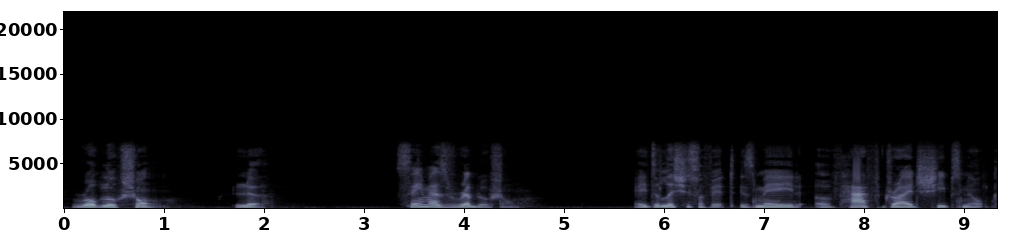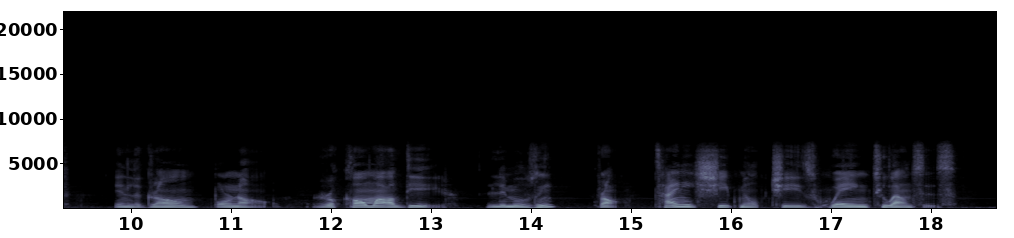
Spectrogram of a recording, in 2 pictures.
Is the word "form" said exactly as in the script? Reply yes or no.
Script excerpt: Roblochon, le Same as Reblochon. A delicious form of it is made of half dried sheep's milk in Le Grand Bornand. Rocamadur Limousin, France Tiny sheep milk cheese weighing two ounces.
no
